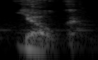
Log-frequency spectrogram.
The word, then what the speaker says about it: yolk: Yolk. Okay, I say yolk. I You put pronounce that the L, L. you put that, you make sure that L is present.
